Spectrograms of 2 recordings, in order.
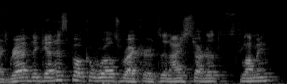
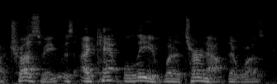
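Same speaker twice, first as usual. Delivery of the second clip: ordinary talk, nothing marked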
